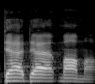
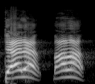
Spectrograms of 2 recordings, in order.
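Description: First: The calls are said at a calm, normal pace. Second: The calls are said more intensely and urgently. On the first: The child is simply calling for a parent. "at a pretty normal pace" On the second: The child is getting impatient for attention. "it's time to up the ante a little bit"

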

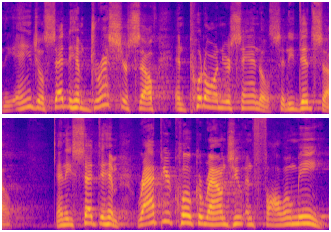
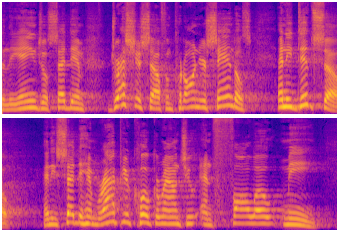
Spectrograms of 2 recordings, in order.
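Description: No difference in how they are said.

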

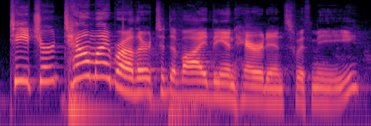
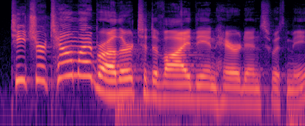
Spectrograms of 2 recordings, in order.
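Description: First: It is said in a whiny tone. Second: It is said in a plain tone.

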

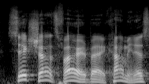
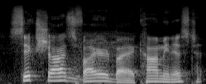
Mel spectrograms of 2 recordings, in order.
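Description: First: It is read in an old-fashioned announcer voice. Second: It is read in a plain everyday voice.

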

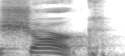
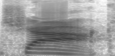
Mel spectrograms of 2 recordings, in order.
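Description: First: It is said with standard American pronunciation. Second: It is said in a thick Boston accent.

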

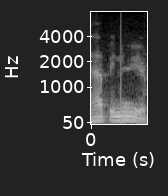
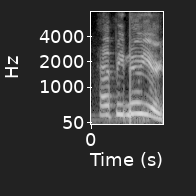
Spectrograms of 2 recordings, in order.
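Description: First: It is said flatly, with little energy. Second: It is said with lively, enthusiastic energy.

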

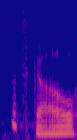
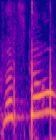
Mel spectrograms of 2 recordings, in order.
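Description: First: It sounds frustrated and impatient. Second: It sounds thrilled and excited.

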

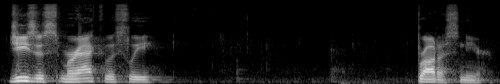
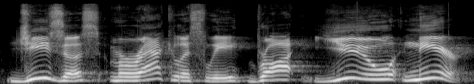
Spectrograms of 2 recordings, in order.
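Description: First: It is said in a flat, sad way. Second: It is said with loud, excited energy.

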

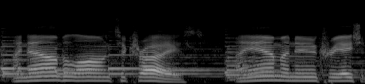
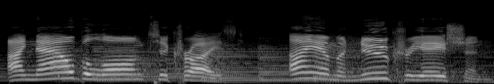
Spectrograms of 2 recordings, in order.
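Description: First: It is said weakly and timidly. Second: It is said with strong conviction.

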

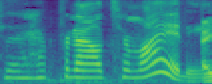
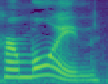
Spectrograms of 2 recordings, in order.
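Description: First: The name ends with the sounds 'oh-nee'. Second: The name ends with the sound 'moyne'. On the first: The speaker calls it right. "how to pronounce Hermione" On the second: The speaker calls it wrong. "I was pronouncing it Hermoine"

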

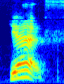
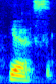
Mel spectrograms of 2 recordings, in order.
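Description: First: It is said with more feeling and energy. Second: It is said flatly, without much feeling.

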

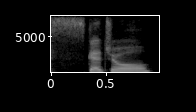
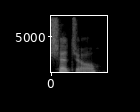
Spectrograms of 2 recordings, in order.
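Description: First: It is said with an American pronunciation. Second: It is said with a British pronunciation. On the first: The speaker calls it wrong. "So I would say schedule" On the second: The speaker calls it right. "but it's schedule"

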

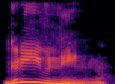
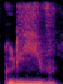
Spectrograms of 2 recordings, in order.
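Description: First: It is said in a normal voice. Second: It is said in a very deep voice.

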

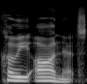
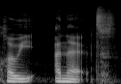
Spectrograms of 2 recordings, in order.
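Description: First: The surname starts with a long 'ar' vowel. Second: The surname starts with a short 'a' vowel. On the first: The speaker calls it right. "that's how you would usually pronounce it if it had an R in it" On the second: The speaker calls it wrong. "not Chloe Annette"

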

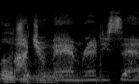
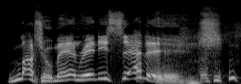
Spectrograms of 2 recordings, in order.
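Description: First: It is said in a whispery, faint voice. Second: It is said in a full, loud voice.

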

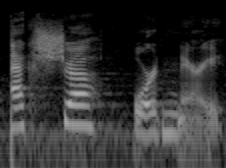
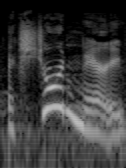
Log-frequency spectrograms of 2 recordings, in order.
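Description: First: It is split as extra plus ordinary. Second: It is run together as one word.

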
